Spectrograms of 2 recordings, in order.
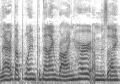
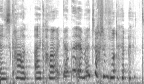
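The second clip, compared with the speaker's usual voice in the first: talking through bursts of laughter, pitched up; 6 semitones higher than usual. Reading out a funny story sent in by a housemate, laughing while talking. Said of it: "I'll stop laughing".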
